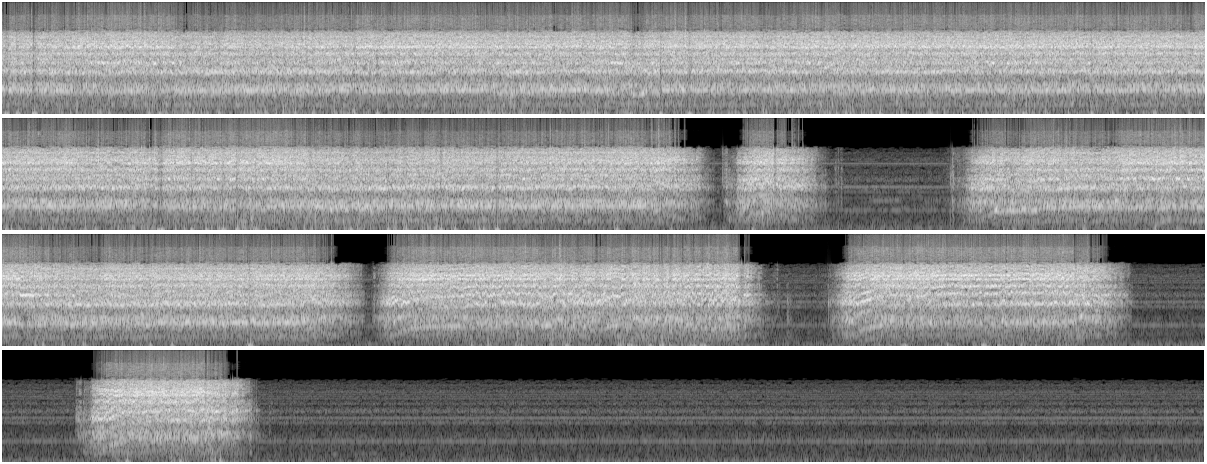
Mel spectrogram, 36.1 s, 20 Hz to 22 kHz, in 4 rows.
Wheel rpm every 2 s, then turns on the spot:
220, 230, 230, 230, 230, 230, 200, 40, 160, 210, 130, 140, 160, 40, 50, 0, 0, 0.
none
